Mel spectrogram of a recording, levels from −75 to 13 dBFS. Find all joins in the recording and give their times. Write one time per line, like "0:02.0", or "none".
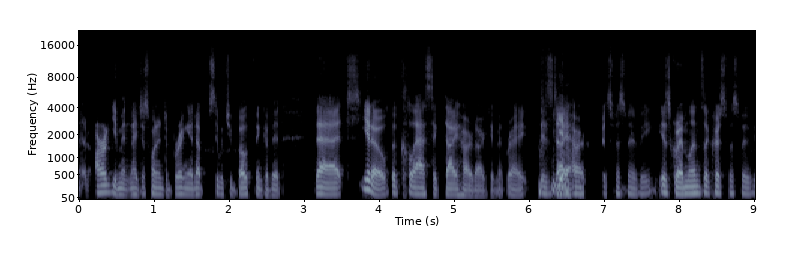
none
